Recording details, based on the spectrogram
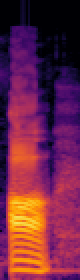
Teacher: এই হস্যই হস্য উচ্চারণ করতে যতটা না হা করতে হচ্ছিল, আ উচ্চারণ করতে গেলে কিন্তু বেশি হা করতে হচ্ছে। মুখবিবরের যে আকার সেটা বেশি বৃদ্ধি পাচ্ছে, আয়তনটা বেশি হচ্ছে, এই জন্য একে বলবো বিবৃত।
